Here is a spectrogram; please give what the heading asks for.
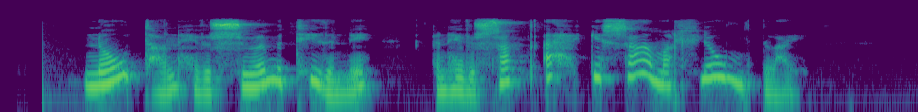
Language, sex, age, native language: Icelandic, female, 20-29, Icelandic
